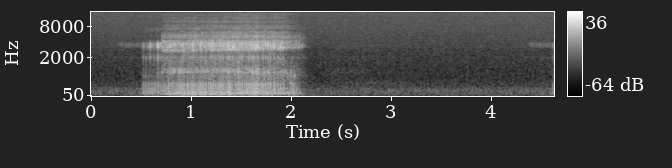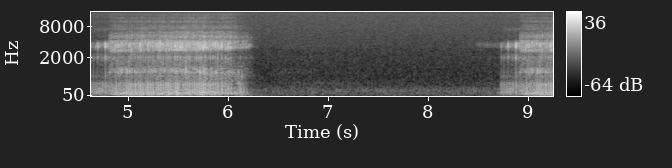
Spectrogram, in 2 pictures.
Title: Snoring sound…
